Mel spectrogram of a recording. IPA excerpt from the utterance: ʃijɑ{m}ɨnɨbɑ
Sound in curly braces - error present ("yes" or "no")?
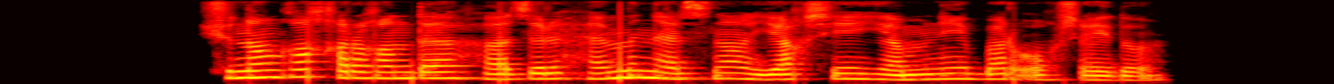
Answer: no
